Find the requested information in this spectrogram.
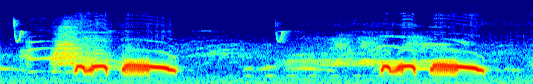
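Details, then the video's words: Spotted dove in 'thúc gù' lure style, used to stir up birds: two phrases about three seconds apart, each a looping double note then a drawn-out rough coo falling at its end, with faint soft background sounds. "tiếng chim cu gáy kích bổi. giọng thúc gù"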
